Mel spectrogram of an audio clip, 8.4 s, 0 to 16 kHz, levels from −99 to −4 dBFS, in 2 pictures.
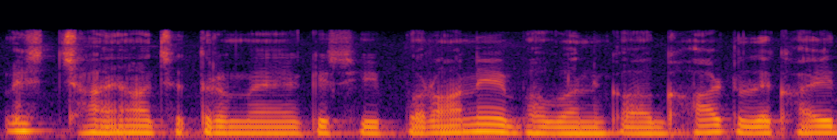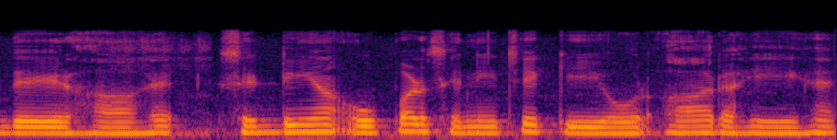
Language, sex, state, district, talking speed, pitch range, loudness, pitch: Hindi, male, Uttar Pradesh, Etah, 160 wpm, 125-140 Hz, -31 LUFS, 130 Hz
